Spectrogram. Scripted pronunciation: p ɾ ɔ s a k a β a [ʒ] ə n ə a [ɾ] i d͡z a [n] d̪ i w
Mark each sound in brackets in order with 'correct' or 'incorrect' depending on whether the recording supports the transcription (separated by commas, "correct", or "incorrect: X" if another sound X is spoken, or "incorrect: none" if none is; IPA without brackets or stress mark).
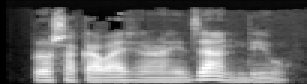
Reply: correct, incorrect: l, correct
